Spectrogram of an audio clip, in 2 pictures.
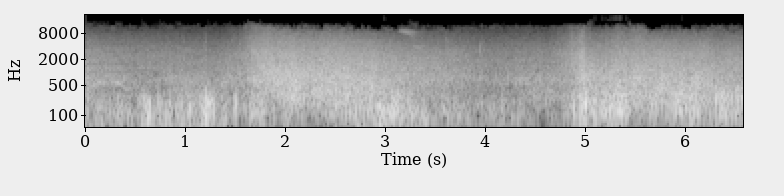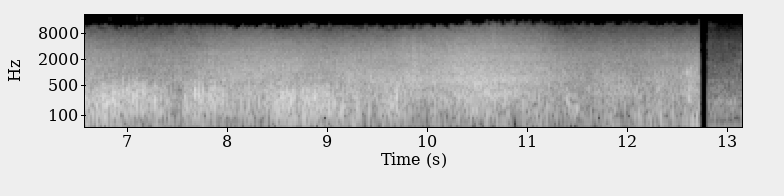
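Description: Seaside surf and gusting wind make a loud, rushing roar with waves swelling and breaking, while heavy wind buffeting hits the microphone. Everything cuts off abruptly near the end.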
